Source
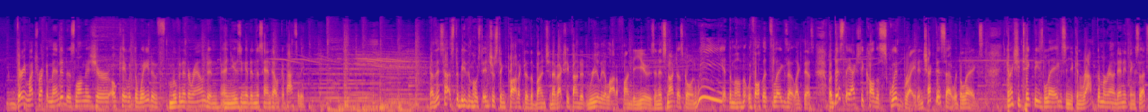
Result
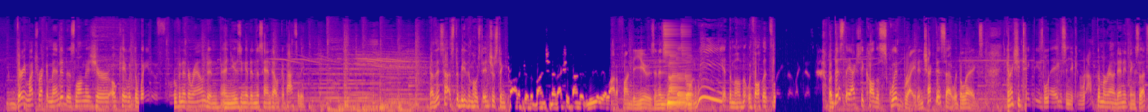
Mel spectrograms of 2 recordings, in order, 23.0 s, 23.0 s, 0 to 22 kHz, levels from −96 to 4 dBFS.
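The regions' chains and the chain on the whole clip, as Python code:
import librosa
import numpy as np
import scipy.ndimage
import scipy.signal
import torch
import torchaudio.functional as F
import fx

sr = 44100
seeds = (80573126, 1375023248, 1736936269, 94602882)

y = fx.chain(x, sr, fx.steep_highpass(hz=390.0, slope=36),
    fx.high_shelf(hz=2100.0, db=8.0),
    fx.level_steps(step_db=22), at=(2.78, 3.49))
y = fx.chain(y, sr, fx.spec_expand(power=3.7),
    fx.band_squash(depth_pct=70), at=(10.16, 12.22))
y = fx.chain(y, sr, fx.curve_eq(hz=(120.0, 200.0, 790.0), db=(0, 9, -2)),
    fx.room_flutter(wall_m=3.5, rt60_s=0.78), at=(13.22, 13.84))
y = fx.envelope_sharpen(y, sr, power=3.0, at=(15.5, 16.45), fade=0.02)
y = fx.cheby2_highpass(y, sr, hz=370.0, order=4, stop_db=60, at=(15.5, 16.45), fade=0.02)
y = fx.dmg_crackle(y, sr, seeds[0], per_s=220.0, level_db=-58.0, at=(15.5, 16.45), fade=0.02)
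y = fx.chain(y, sr, fx.highpass(hz=310.0, slope=6),
    fx.auto_swell(attack_ms=147.0), at=(20.46, 21.94))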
